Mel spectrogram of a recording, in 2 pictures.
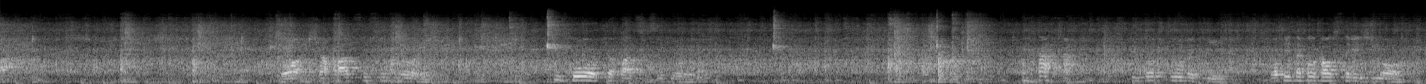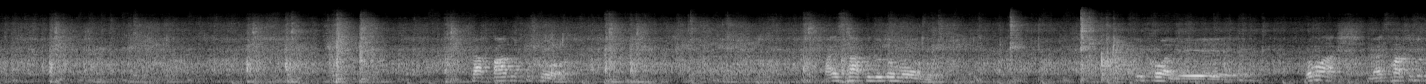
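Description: Small plastic toy cars clack and rattle as they are picked up and set down.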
